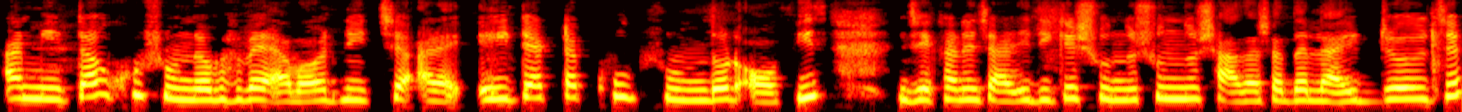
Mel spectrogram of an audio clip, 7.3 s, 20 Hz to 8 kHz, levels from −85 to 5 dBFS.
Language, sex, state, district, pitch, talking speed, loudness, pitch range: Bengali, female, West Bengal, Kolkata, 270 Hz, 190 wpm, -14 LUFS, 255-285 Hz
